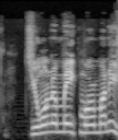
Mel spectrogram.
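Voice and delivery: high, fast TV-ad pitch; seventies TV ad. Retold or imitated. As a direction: sell it like an old commercial. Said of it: "That's a callback from the seventies".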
